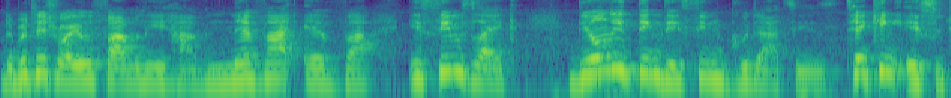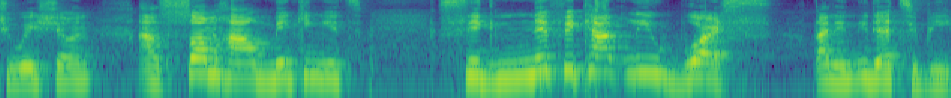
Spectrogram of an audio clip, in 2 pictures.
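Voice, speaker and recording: An animated woman's voice, fairly high in pitch, with very wide pitch swings at a moderate pace. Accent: Nigerian. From Nigeria. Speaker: YouTube commentator. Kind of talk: live stream commentary. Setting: home live stream on camera.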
